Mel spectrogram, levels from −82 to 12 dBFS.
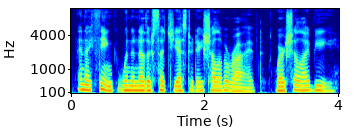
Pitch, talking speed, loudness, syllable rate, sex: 170 Hz, 210 wpm, -15 LUFS, 5.7 syllables/s, female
